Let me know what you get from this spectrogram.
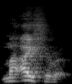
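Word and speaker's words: מעשר: It means tenth in Hebrew and is pronounced ma'ashara.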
